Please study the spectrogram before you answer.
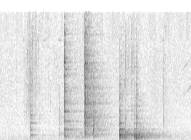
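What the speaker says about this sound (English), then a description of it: "Let me just get a bowl because we will use this for something else." A bowl is taken out and set down in a home kitchen during raw vegan lasagna prep: a few light clinks and knocks of dishware, then one firmer ceramic set-down, close and quiet.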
